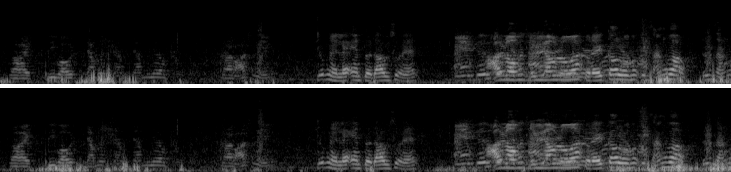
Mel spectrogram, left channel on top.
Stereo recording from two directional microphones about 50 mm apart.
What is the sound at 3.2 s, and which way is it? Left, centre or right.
Speech, left.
